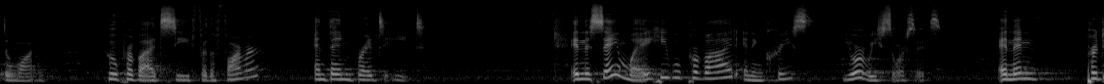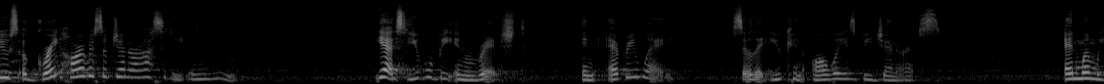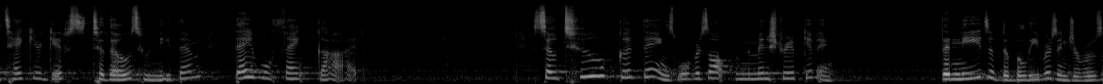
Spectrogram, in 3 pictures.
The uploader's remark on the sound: This JAT was recorded live. At Newark United Pentecostal Church.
